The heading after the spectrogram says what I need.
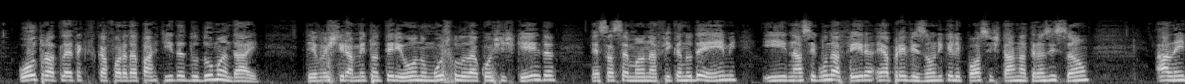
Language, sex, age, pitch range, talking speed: Portuguese, male, 20-39, 165-195 Hz, 185 wpm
